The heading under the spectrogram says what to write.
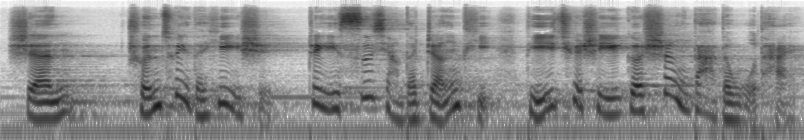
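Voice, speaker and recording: A woman radio host giving a measured, expressive spiritual reading with storytelling. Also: lowish voice. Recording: long reverb with faint background music. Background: faint music.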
